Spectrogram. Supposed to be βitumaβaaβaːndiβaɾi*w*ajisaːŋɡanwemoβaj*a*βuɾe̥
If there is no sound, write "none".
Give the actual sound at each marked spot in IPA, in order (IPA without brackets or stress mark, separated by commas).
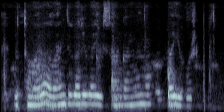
β, i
